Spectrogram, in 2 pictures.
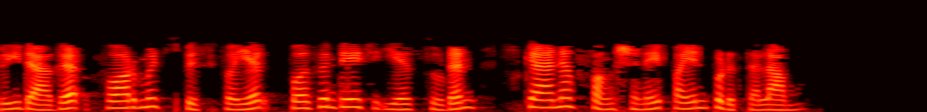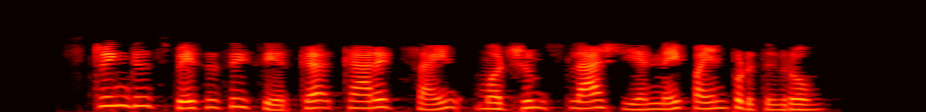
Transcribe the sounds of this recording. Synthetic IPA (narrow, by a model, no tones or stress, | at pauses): iːɽaːɣɐfaːɾmɐʈspɛsɪ̥fɐjɐɾpɐɾsɐɳʈeːd͡ʒɛsɯɽɐnskaːnɐfɐŋkʂɐnɐɪpɐjɐnpɐɽɯt̪ːɐlaːm | sʈɾɪŋɡɪlspeːsɐsɐɪseːrkɐkaːɾɪʈsɐɪnmɐʈrɯmslaːʂɛnːɐɪpɐjɐnpɐɽɯt̪ːɯɣɪroːm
